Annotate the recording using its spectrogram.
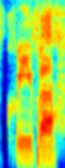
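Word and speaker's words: Caoimhe: Looking at it, if you only spoke English, it is very hard to pronounce. This is Maeve. The one in the middle is Quiva, and then we've got Aveen on the right-hand side.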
